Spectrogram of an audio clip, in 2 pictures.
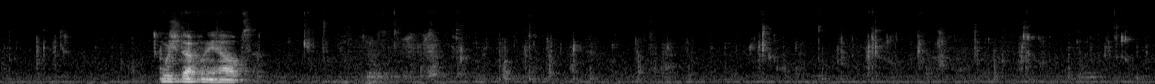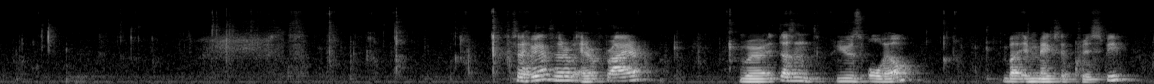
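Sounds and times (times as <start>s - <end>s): person chewing: 0.0s - 1.6s, 2.8s - 16.7s, 20.8s - 21.6s.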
